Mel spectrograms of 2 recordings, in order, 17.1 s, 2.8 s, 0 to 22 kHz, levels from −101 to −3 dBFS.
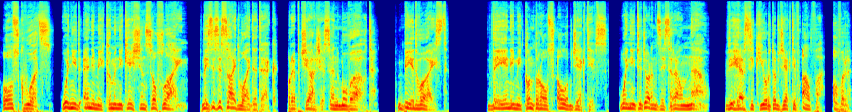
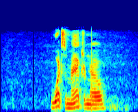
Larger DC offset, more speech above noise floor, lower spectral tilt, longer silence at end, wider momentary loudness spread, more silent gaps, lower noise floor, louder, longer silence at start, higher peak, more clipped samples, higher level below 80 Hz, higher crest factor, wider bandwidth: neither; first, over 72 dB vs 46 dB; about the same, -3.5 dB/octave vs -3 dB/octave; second, 0.05 s vs 0.65 s; second, 9 LU vs 12 LU; first, 1.08-1.21 s, 3.76-4.00 s, 5.56-5.74 s, 7.57-7.90 s, 8.97-9.74 s, 12.18-12.38 s, 14.19-14.50 s, 16.50-16.64 s vs none; first, under -90 dBFS vs -63 dBFS; about the same, -17 LUFS vs -16 LUFS; second, 0.05 s vs 1.05 s; about the same, -4 dBFS vs -2 dBFS; neither; first, -40 dBFS vs -60 dBFS; about the same, 16 dB vs 18 dB; first, over 20 kHz vs 8 kHz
